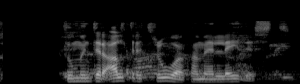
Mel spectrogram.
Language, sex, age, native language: Icelandic, male, 15, Icelandic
